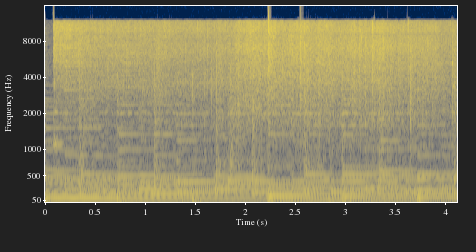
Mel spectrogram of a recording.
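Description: Beefsteaks sizzling and frying in a hot pan, a steady crackling hiss, with tongs stirring them. Background music plays underneath.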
